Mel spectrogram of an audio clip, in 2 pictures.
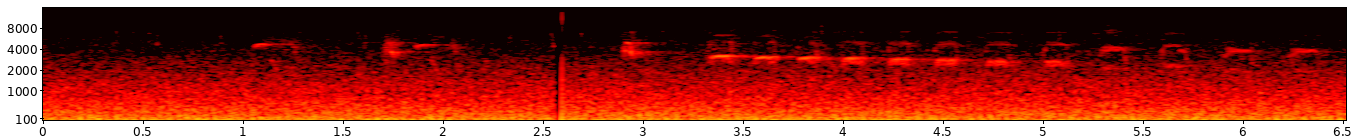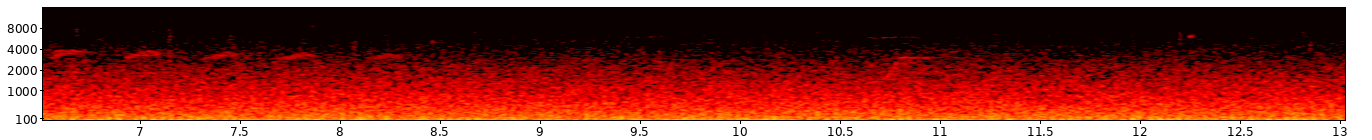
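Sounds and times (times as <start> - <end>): low background hiss: 0.0 - 13.0
birds chirping: 0.6 - 8.7, 10.7 - 11.2.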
